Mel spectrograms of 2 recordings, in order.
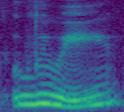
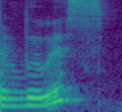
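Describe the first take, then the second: First: Louis said LOO-ee, no S sound; silent S. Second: Lewis said LOO-iss, ending in S; sounded S. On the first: Reader trying out a boy's name, Louis as LOO-ee. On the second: Reader offering the other reading, Lewis as LOO-iss. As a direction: say "Lewis" with the final S heard. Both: Shown as a demonstration. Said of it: "or Lewis".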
